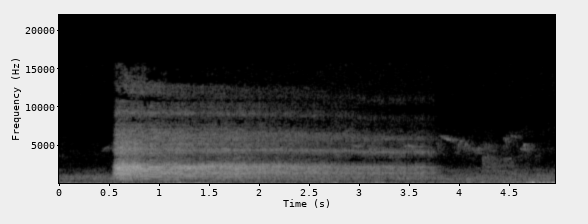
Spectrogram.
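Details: An escaped Harris's hawk, living wild for years in fields around a farm in Britain, gives one long, harsh, grating scream lasting about three seconds and slowly fading, over quiet outdoor background.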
